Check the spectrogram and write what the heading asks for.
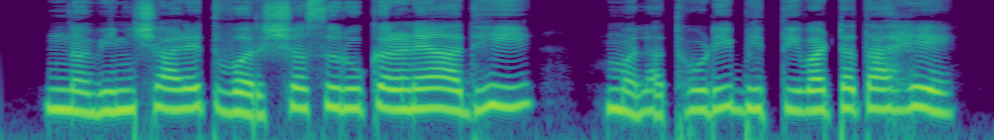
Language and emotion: Marathi, fearful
